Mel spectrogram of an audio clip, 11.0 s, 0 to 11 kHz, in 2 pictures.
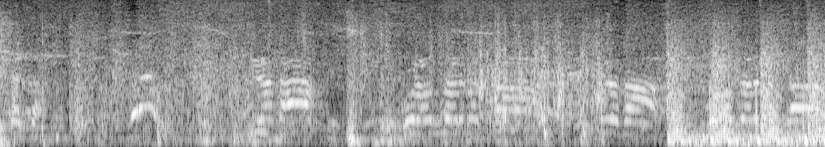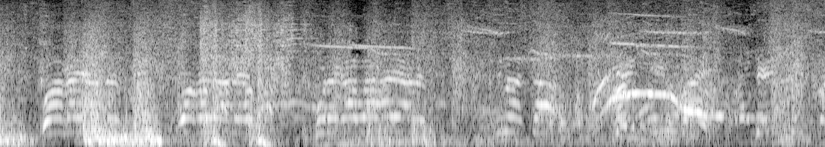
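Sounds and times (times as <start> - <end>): steady background hiss: 0.0 - 11.0
voices talking: 0.0 - 11.0.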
